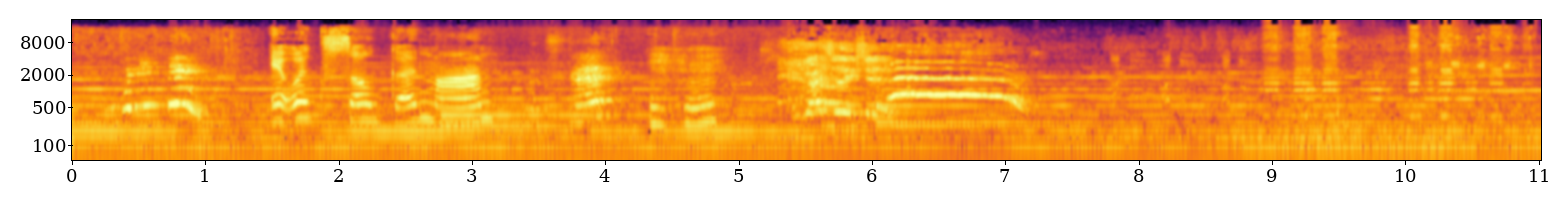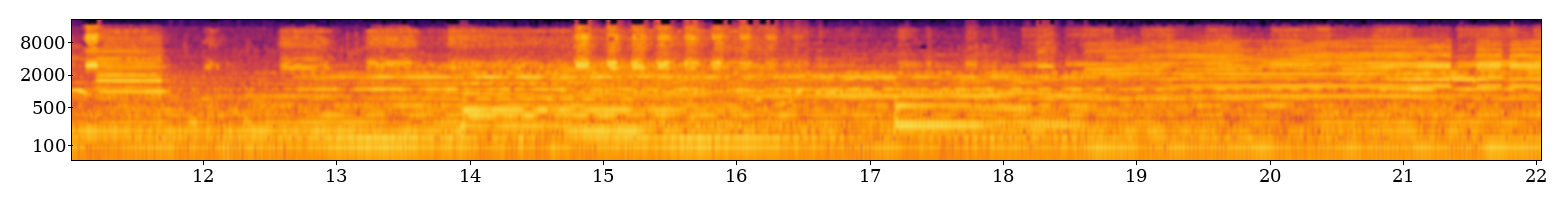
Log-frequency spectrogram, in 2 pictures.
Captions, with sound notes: What do you think? It looks so good, Mom. Looks good? Mmhmm. Congratulations Wooo! [car horns honking]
